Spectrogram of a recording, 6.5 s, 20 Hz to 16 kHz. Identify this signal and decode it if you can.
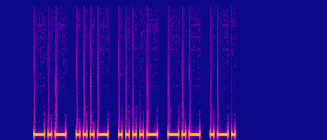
Morse code, heard as a keyed tone, about 17 wpm, 700 Hz. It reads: KV4KR
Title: USA Call Signs - 5 Characters - Repeated 3x - 17wpm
